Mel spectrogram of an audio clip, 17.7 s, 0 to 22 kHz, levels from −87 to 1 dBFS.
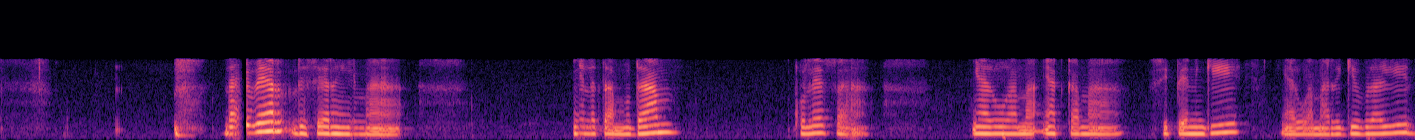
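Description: VoIP packet loss concealed by the speech codec hits at 2.84 to 3.21 s, with about 200 ms of packets missing over 240 ms, then briefly at 4.35, 7.19, 10.57 and 15.58 s. Unlike a plain dropout to silence, the decoder stretches the last sound into a fading buzz or coloured noise that stays weak until it recovers, over the faint Speex colouring.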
